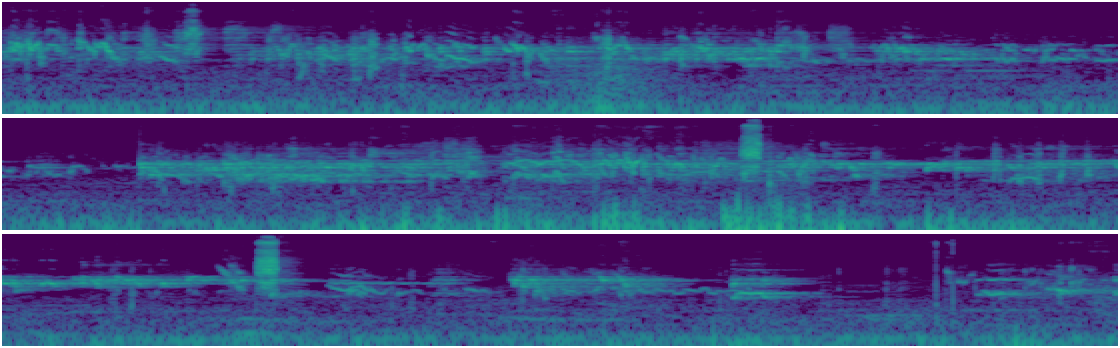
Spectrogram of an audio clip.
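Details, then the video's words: A happy budgie's soft twittering warble runs on with a few sharp, isolated clicks, partly masked by a low rumbling background noise. "Happy budgie chirping sound"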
